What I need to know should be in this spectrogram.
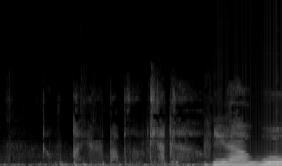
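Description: Hooves thud softly on dirt.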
